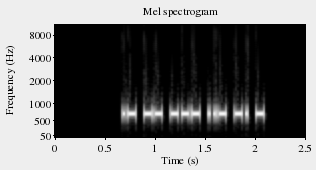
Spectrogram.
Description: Morse code, heard as a keyed tone, about 42 wpm, 700 Hz. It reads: AMOUNT
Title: Sentences from Top 700 Words - New Word Drill - 45wpm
